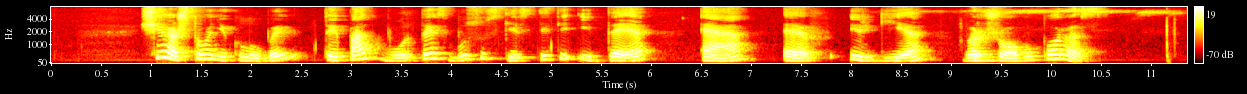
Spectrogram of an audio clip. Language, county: Lithuanian, Vilnius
